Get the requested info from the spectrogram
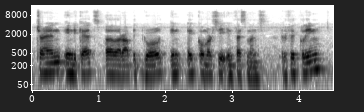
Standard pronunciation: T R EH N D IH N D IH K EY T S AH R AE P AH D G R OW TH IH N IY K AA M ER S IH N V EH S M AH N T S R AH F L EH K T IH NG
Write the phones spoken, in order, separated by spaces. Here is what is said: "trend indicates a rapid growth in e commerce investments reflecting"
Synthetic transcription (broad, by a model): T R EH N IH N D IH K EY T S AH R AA P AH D G R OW T IH N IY K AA M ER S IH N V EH S M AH N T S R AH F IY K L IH NG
